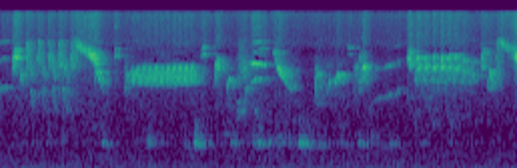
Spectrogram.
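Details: European goldfinch hybrid youngsters, reared only on goldfinch song, hear a better goldfinch singer as tutor while caged. High song mixes sweeping whistles, buzzy sustained notes and quick twitters in a busy, unbroken flow.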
